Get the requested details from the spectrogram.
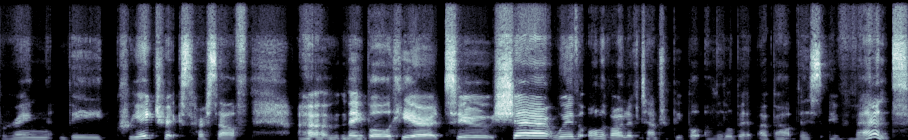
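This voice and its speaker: A woman with a British accent. Her pitch sits in the medium range. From Britain. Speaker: tantra teacher and host. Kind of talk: casual interview.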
